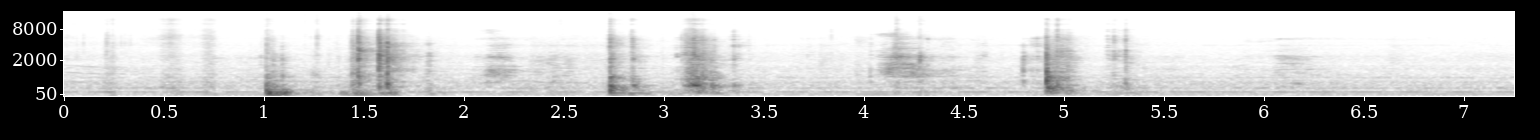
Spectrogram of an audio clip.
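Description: Handling noise in a kitchen: about five irregular sharp knocks and clacks, with light rustling between them.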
